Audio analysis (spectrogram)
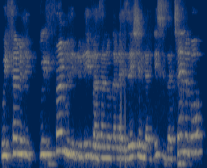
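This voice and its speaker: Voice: medium pitch, lively intonation, fairly quick, reverberant, background noise. An organization representative giving a formal speech at a public event, with some restarts. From Zambia.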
